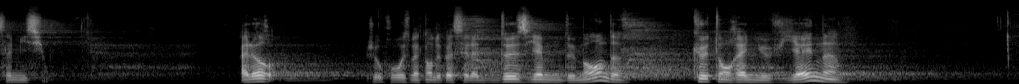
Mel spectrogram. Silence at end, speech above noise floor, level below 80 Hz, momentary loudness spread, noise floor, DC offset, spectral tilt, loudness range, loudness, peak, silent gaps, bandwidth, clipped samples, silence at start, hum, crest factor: 1.05 s; 35 dB; -88 dBFS; 23 LU; -62 dBFS; under 0.1%; -2.5 dB/octave; 6 LU; -26 LUFS; -6 dBFS; none; 16 kHz; under 0.1%; 0 s; none; 22 dB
